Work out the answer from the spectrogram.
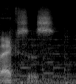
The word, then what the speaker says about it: Xyz: Access Effect. Da steht zwar XYZ, aber ich bin mir sicher, es wird Access ausgesprochen oder vergleichbar.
